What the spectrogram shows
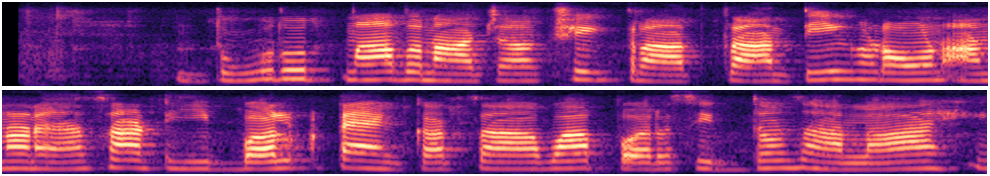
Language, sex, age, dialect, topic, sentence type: Marathi, female, 60-100, Standard Marathi, agriculture, statement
